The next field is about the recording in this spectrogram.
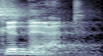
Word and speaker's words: Gannett: Pronunciation is Gannett. – Gannett. – Not Gannett, or what? I've had so many variations. – Listeners, you have now been informed on how to pronounce it correctly.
